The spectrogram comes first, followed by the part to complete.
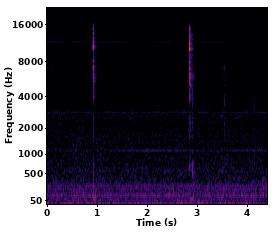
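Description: Two sharp clicks about two seconds apart as a chess piece is moved in an online game, the second the louder, over near silence with a faint steady hum.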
